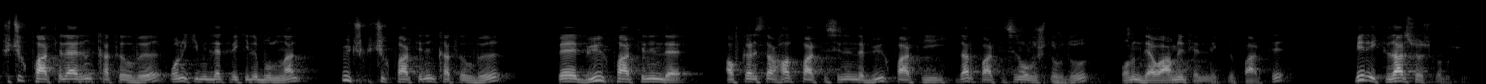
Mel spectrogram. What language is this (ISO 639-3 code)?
tur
